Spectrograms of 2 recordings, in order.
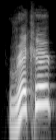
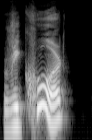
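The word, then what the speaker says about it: record: یکیه رکورد میشه همون رکورد خب اما ریکورد میشه فعل ضبط کردن I'm recording podcast این اصلا نقشش تو جمله میشه ورب میشه فعل ریکورد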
